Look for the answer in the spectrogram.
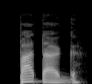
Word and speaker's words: Patag: Without an accent mark, stress is consistently on the second to last or penultimate vowel in a word, slightly lengthening the vowel sound. Try to read number 4. – Patag.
